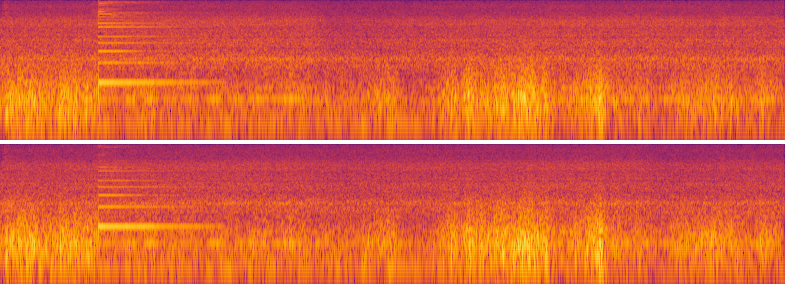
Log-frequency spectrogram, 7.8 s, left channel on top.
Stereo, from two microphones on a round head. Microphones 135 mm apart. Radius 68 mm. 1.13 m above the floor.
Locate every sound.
1.0 s a guitar: 65° left (ahead or behind)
